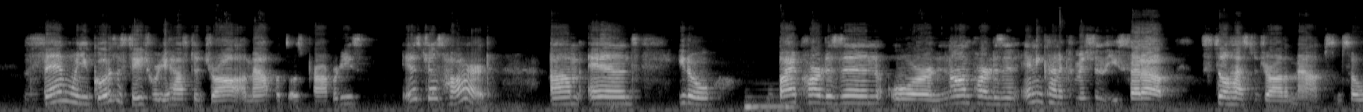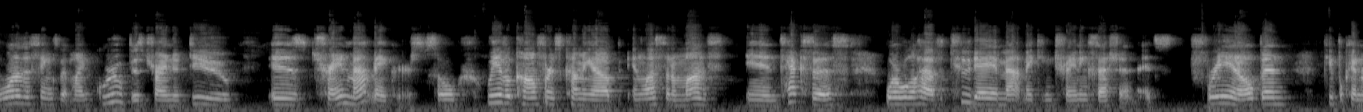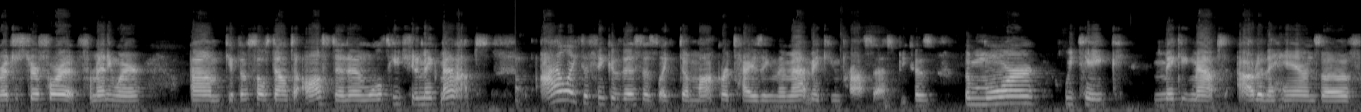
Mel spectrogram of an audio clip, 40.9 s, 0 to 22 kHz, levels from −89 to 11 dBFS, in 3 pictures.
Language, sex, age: English, female, 30-49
